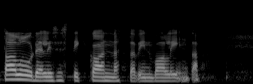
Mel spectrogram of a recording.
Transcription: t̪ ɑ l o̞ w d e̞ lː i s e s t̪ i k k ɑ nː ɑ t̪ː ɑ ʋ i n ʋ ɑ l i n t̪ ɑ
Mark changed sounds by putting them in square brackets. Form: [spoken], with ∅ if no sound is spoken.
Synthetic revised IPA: t̪ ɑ l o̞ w d e̞ lː i s e s t̪ i k k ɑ nː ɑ t̪ː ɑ ʋ i n ʋ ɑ l i n t̪ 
